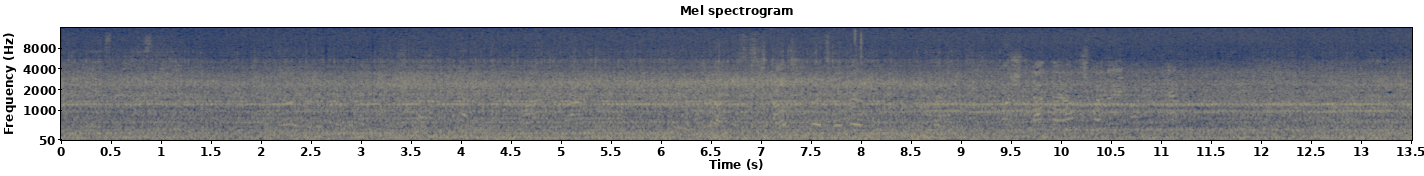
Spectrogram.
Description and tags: inside a car driving on german highway
Inside of a car that rolls on a german highway.
Recorded in december 2006 with an telefunken magnetophon 300.
inside, car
